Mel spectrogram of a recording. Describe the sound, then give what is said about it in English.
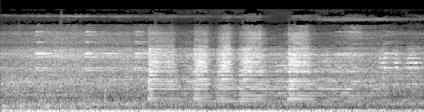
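A train engine horn at a railroad crossing sounds in several sustained, chord-like blasts over a steady low rumble of a passing train, loud, with no voices. “She tells us, "My son is a rail fan, so I take him to railroad crossings all over the country where he can film rare or unusual engines, sometimes with special horns, and post them to his YouTube channel for”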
